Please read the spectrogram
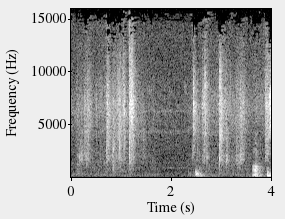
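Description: Faint handling sounds at a small glass aquarium as a hand is drawn back out of the water after setting a clay ball on the bottom: soft sloshing and rustling, then a single soft knock about two and a half seconds in.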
